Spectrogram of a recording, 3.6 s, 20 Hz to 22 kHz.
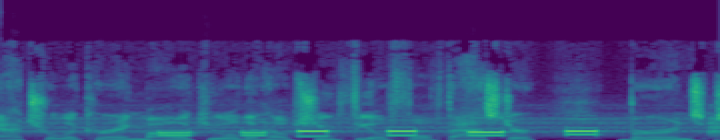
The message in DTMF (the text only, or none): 77398#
